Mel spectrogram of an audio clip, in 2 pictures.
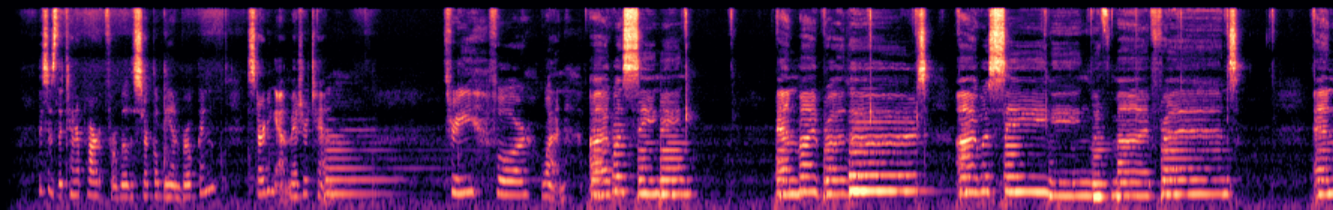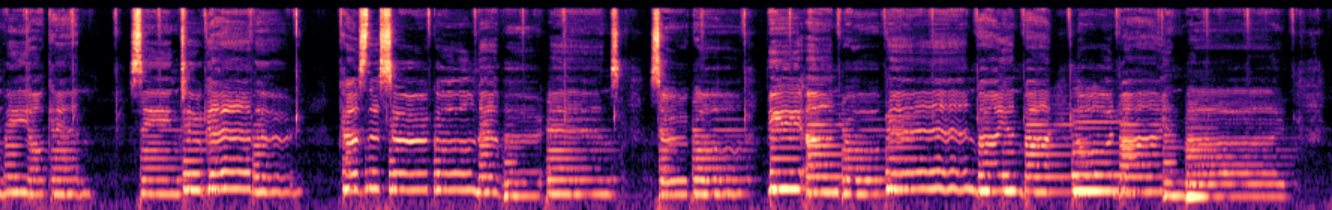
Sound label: Will the Circle Be Unbroken Tenor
